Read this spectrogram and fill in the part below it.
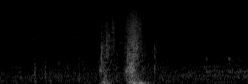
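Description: Cards swoosh quickly into place with a soft whoosh.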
